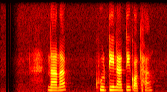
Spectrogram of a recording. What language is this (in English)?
Bangla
